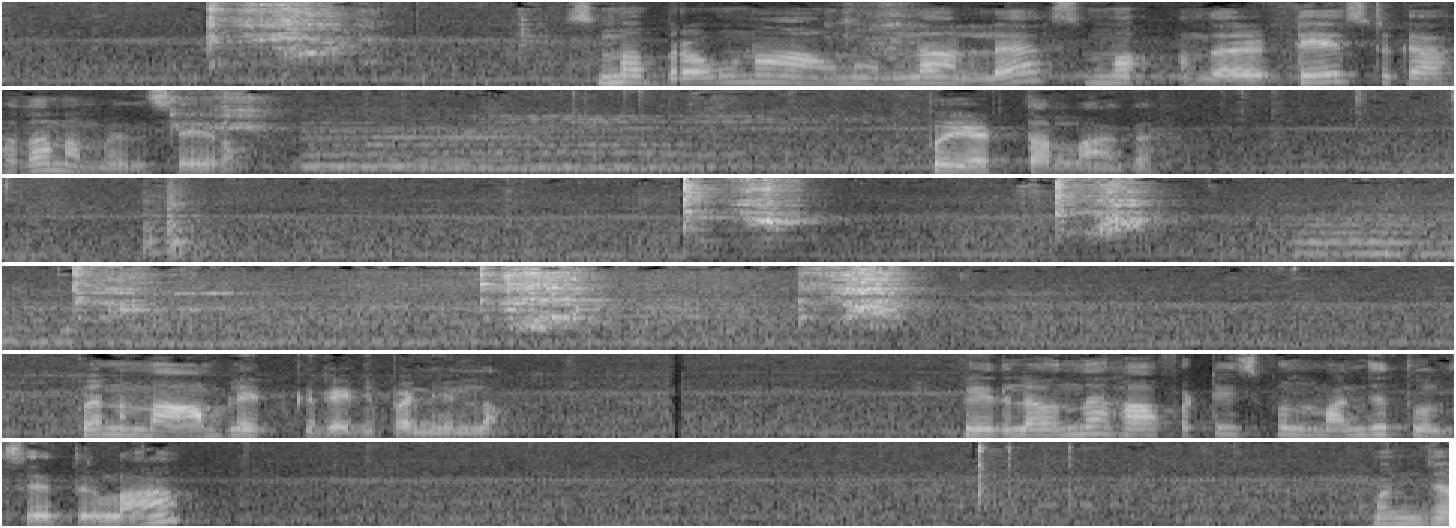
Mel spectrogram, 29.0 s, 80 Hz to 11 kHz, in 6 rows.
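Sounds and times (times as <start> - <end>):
steady low hum: 0.0 - 29.0
metal utensil scraping cookware: 0.7 - 1.3, 2.6 - 3.8, 5.4 - 5.8, 12.0 - 12.4, 13.1 - 13.6, 14.6 - 15.4, 16.1 - 17.7.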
